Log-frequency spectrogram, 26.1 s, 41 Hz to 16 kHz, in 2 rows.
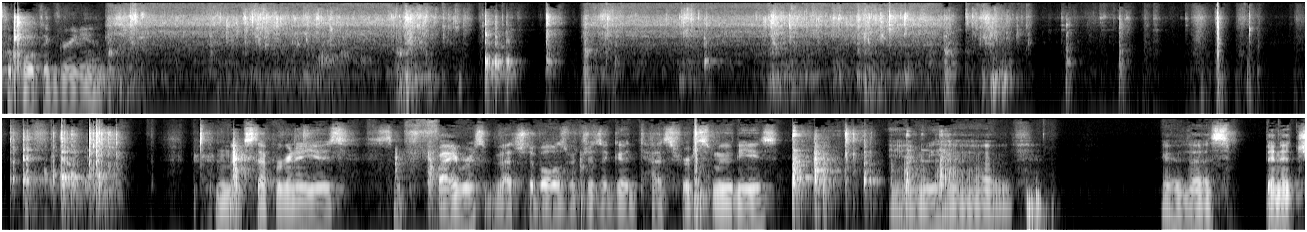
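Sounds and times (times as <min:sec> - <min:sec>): plastic cups and dishes clinking: 0:04.8 - 0:05.6, 0:13.1 - 0:14.3.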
